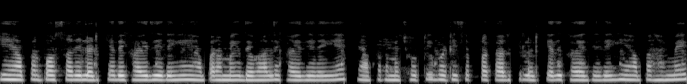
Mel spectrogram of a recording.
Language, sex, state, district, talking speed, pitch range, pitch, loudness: Hindi, female, Jharkhand, Jamtara, 305 wpm, 200-215 Hz, 210 Hz, -17 LUFS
